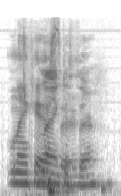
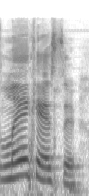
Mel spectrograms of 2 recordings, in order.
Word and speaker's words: Lancaster: No, when I was in Fort Worth, it was Lancaster. When I moved to Dallas, it was Lancaster.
